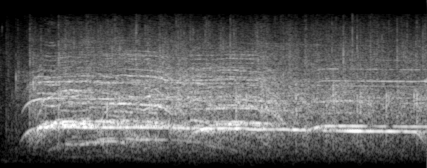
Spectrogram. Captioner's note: audience applauding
